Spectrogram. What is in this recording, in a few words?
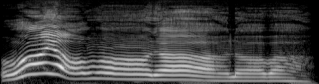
ZULU MALE; Spectrasonics; Heart of Africa 2; S.MALEDRY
